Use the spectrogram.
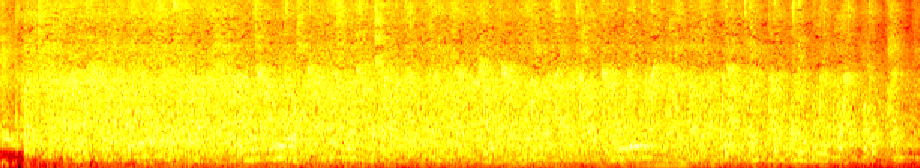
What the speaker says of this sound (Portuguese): Vamos louvar o nome do Senhor Jesus com uma aplauso.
